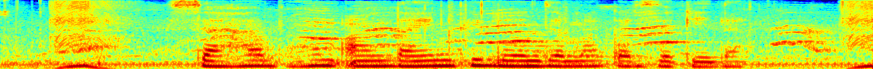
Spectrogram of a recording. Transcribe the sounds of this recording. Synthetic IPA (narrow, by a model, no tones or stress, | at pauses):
saɦabʱɦəmʔɔnlainbʰʱilond͡ʒəmakəɾsəkɛla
